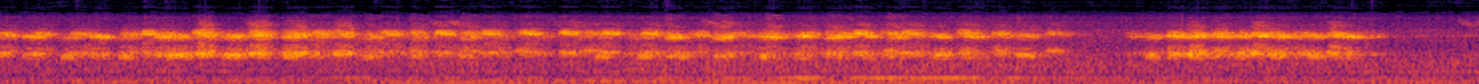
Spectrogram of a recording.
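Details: Village frogs calling while it rains: a continuous buzzy chorus of fast trilled croaks, pausing briefly around five and a half seconds, then a short burst before fading out.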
